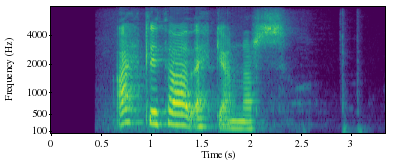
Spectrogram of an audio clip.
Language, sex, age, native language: Icelandic, female, 40-49, Icelandic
